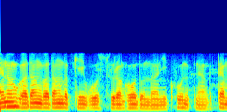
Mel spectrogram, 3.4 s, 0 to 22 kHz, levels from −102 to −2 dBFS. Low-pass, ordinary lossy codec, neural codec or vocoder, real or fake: 3.6 kHz; none; vocoder, 22.05 kHz, 80 mel bands, Vocos; fake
